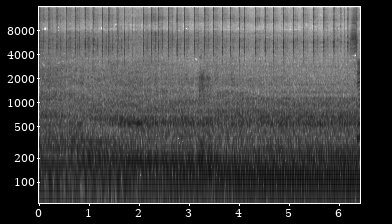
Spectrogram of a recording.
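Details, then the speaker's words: Minsk Leader 3.113 two-stroke motorcycle with an Indian Pako carburettor: crisp, rapid popping exhaust at steady idle with a light high ticking; it runs much like an MZ and sounds good. "Мотора работи долу-горе като МЗ, наистина изкарва добър звук."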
